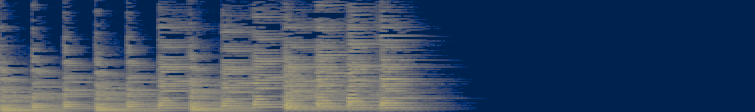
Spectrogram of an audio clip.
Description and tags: A short jingle that represents a successful action, end of level in a video game, or any other kind of job well done.
banjo, end, fanfare, finish, game, games, guitar, level, video, video-game, videogame, win, yay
